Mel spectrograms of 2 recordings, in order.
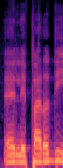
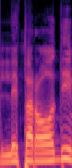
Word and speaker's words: Le Parodi: l'altra volta ve l'avevo annunciata con un accento francese, Le Parodi invece no, è Le Parodi, me l'ha detto lei, Sole, è una persona molto molto molto carina, un artista molto interessante con cui abbiamo chiacchierato qualche giorno fa.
